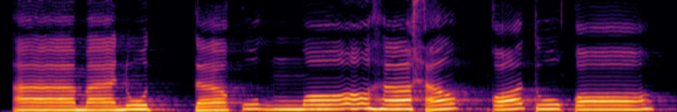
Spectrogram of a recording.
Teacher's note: Qa mad asli atau mad tabi'i karena ada baris fathah tegak di atas huruf qaf, maka bacanya panjang 2 harokat.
